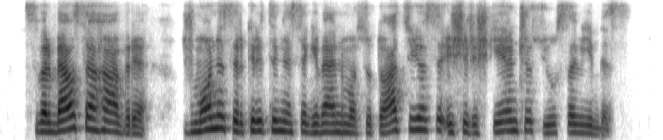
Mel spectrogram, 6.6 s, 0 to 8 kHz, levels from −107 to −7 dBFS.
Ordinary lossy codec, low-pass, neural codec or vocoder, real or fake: Opus, 16 kbps; 7.2 kHz; vocoder, 22.05 kHz, 80 mel bands, WaveNeXt; fake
